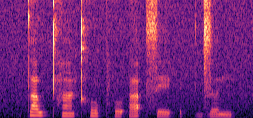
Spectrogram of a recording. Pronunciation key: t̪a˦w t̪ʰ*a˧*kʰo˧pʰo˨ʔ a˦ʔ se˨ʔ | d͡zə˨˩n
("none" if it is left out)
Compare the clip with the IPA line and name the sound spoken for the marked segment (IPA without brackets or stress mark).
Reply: ã˧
